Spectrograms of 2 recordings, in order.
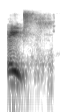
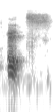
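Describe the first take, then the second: First: "Eitz" with a gliding "ay" vowel; long-vowel pronunciation. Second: "Etz" with a short "eh" and softer voice; short-vowel variant. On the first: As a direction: say "Eitz" to rhyme with "eights". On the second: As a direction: say "Etz" softly to rhyme with "gets". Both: Shown as a demonstration. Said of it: "I'm say Etz".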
